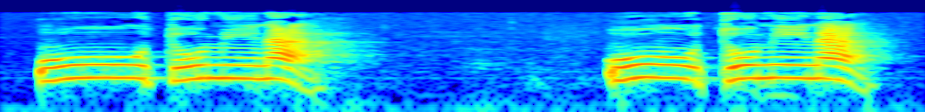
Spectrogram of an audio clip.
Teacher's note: You don't pronounce the hamza. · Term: maddul badal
